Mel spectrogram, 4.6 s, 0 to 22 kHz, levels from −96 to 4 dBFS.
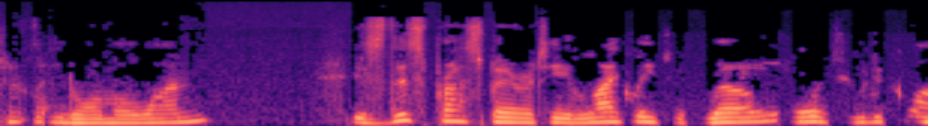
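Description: Speech suppressed in double talk at 0.21–0.29, 2.71–3.6 and 3.78–4.64 s: the level drops by up to about 20 dB, likely from an echo canceller ducking the local talker along with the loudspeaker echo.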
